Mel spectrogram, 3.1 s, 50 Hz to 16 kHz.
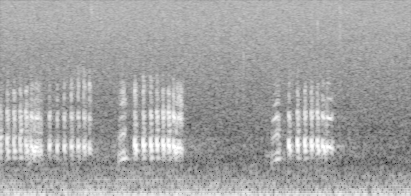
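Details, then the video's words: By a wetland marsh in late March 2019, Sandhill cranes make three short, trilled, rolling calls in quick succession, partly masked by a steady low rumble. "Wetland Marsh Audio - Sandhill Cranes"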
